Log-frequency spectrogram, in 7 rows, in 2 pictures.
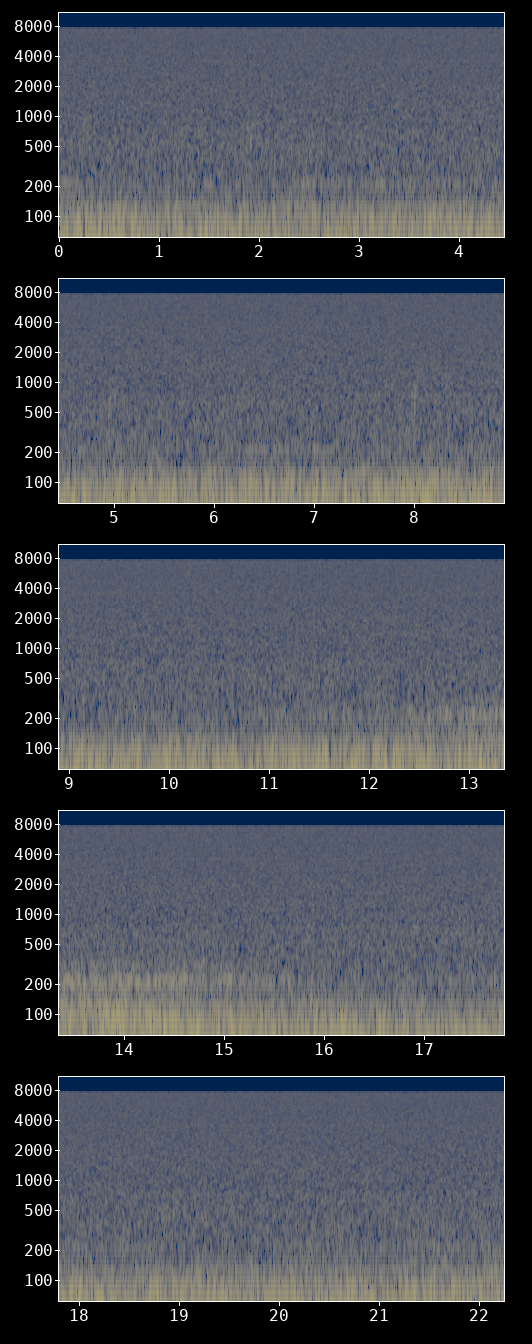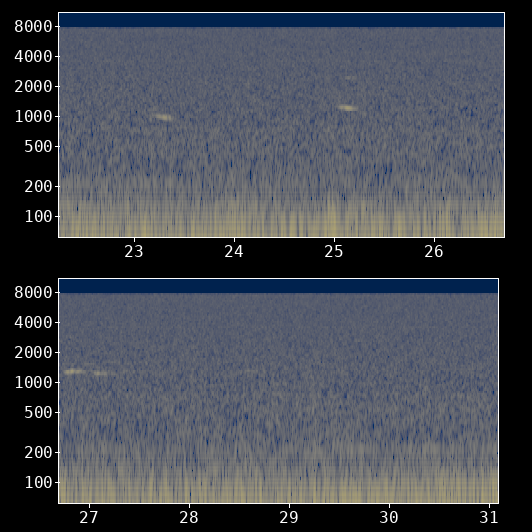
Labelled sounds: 23.2	23.4	humpback whale, 0.90 to 1.1 kHz
26.7	27.0	humpback whale, 1.1 to 1.4 kHz

